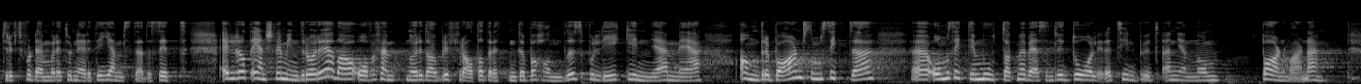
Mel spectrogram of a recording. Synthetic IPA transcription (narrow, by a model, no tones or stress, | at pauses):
t̪ʰɾʏk̚t̪fɔɖɛmɔɾɛt̪ʊɳeːɾət̪ɪljɛmːst̪ḛːd̪əsɪt̪ːʔɛlːəɾɑt̪eːnʃlɪəmɪnd̪ɾəoːɾɪəd̪ɑʔoːʋəɾfɛmt̪n̩oːɾɪd̪ɑːɡblɪɾfɾʔɑːt̪ɑt̪ɾɛt̪ːn̩t̪ɪlɔbəhɑnd̪ləspʰɔliːklɪnjəmɛ | ʔɑnd̪ɾəbɑːɳsɔmːɔsɪt̪ːəʔɔmɔsɪt̪ːəɪmuːt̪ʰːɑːkmɛʋeːsənt̪lɪd̪oːɭɪ̰ə̰ɾət̪ʰɪlbʉ̰ːd̪ɛ̰njɛnːɔm | b̥ɑːɳʋæ̰ːɳə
